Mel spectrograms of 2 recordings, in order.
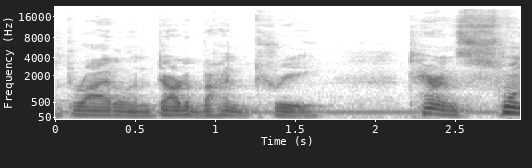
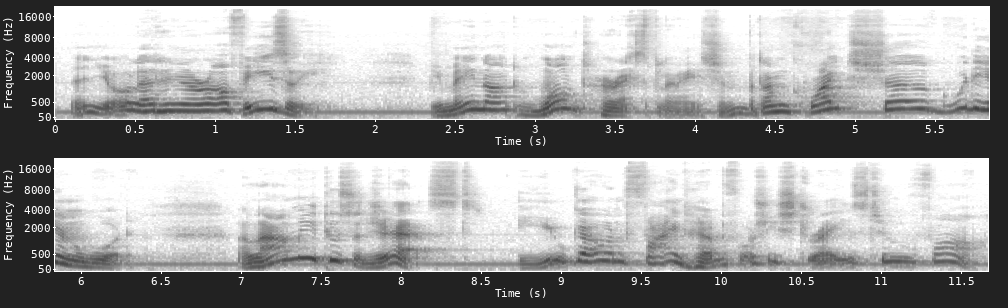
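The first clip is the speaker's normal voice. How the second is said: higher, prim and indignant stranger; lightly voiced fussy stranger; 11 semitones higher than usual. A narrator's reading. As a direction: play the fussy bard, put out. The bard's voice.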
